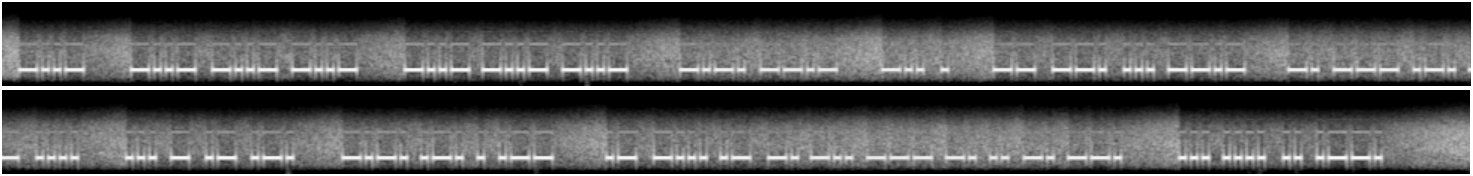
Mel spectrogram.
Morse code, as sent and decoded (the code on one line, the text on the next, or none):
… / -..- -..- -..- / -..- -..- -..- / -.-. --.- / -.. . / -- --. ... --.- / -. --- .-. - .... / ... - .- .-. / -.-. .-. . .-- / .- -... .- -. -.. --- -. .. -. --. / ... .... .. .--.
… XXX XXX CQ DE MGSQ NORTH STAR CREW ABANDONING SHIP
